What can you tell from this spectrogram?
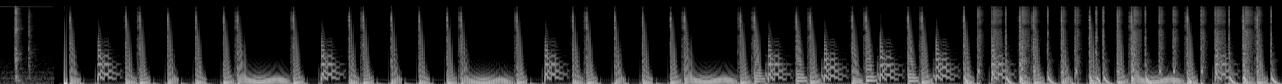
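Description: Electronic music with a fast, steady beat and deep bass notes, cutting in abruptly about half a second in.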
